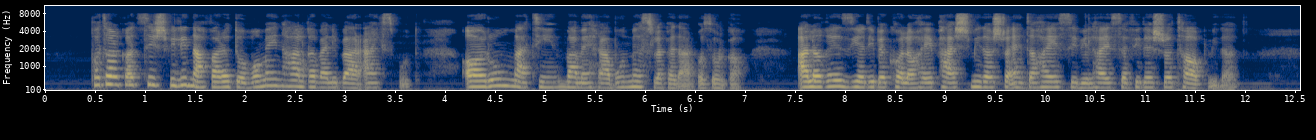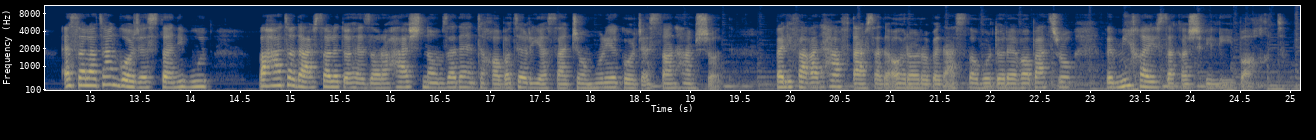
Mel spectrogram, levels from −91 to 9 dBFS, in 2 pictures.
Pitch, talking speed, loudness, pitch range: 190 Hz, 145 wpm, -24 LUFS, 175-210 Hz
